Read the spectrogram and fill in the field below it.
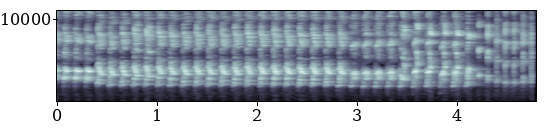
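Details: Lovebird's long 'ngekek panjang' chatter, sung to draw answers from other lovebirds: a fast, strident, buzzing rattle of about eight notes a second, fading slightly at the end.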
